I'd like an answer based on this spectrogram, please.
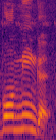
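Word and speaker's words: bombing: यहाँ पे ये जो बी है ये साइलेंट है, इसको आपने नहीं पढ़ना, ये है बॉम्बिंग।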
